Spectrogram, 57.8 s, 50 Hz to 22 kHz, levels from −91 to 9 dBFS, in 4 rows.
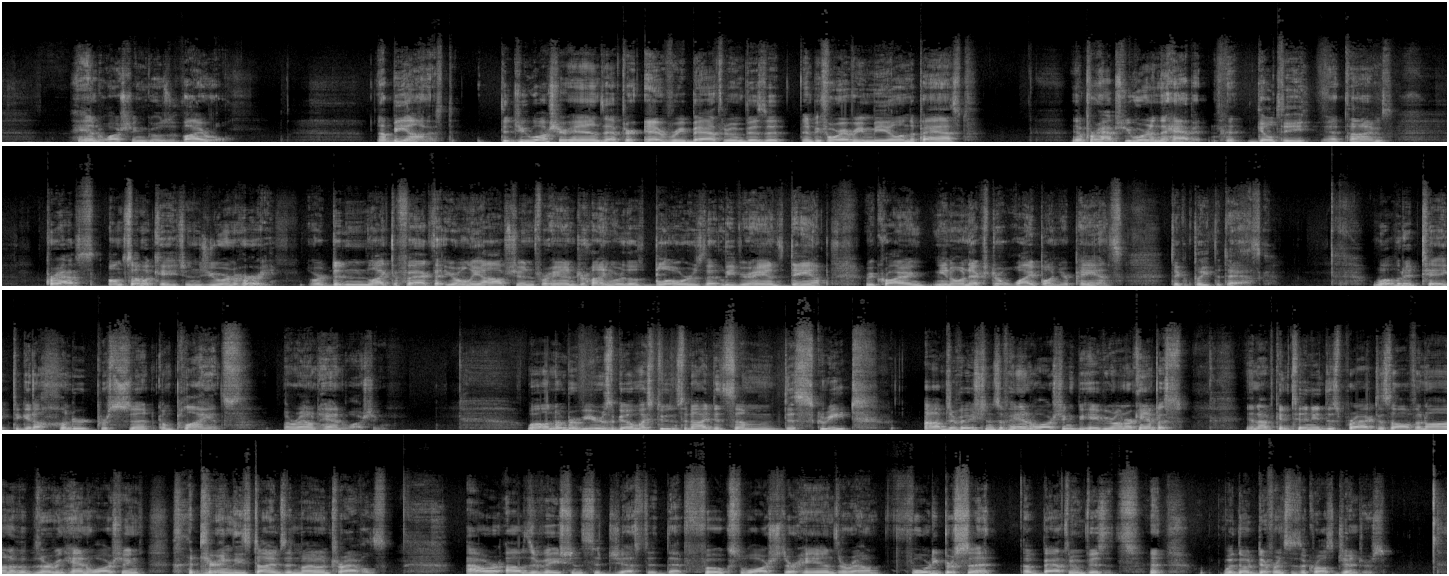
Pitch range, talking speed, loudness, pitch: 110-150 Hz, 150 wpm, -28 LUFS, 120 Hz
